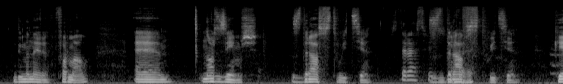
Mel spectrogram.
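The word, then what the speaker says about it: здравствуйте: Não, zdravstvuyte. Sim. Então, no princípio da palavra aparecem três consoantes juntos, sim? Zdravstvuyte. E depois no meio mais quatro.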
